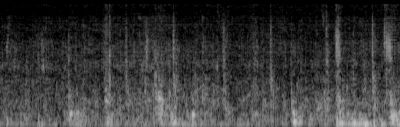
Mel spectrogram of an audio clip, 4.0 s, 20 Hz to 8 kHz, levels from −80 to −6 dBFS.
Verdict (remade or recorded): remade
